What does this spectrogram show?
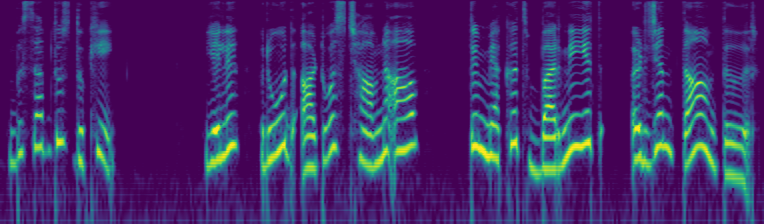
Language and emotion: Kashmiri, sad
